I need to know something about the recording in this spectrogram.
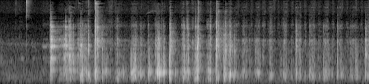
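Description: Metal parts clink and scrape together as a cover is fitted by hand.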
